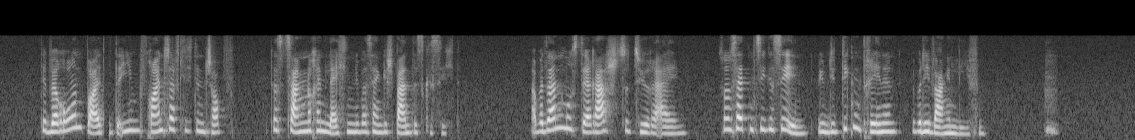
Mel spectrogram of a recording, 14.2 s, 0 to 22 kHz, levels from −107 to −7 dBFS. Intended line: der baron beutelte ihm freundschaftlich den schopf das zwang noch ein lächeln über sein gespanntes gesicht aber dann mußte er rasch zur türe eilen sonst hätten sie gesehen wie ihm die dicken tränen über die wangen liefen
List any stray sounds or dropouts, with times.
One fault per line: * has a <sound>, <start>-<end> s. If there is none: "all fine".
* has a dropout, 1.3-1.4 s
* has a throat clearing, 13.1-13.3 s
